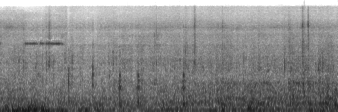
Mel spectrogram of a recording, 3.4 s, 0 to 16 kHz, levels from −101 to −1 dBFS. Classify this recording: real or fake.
fake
